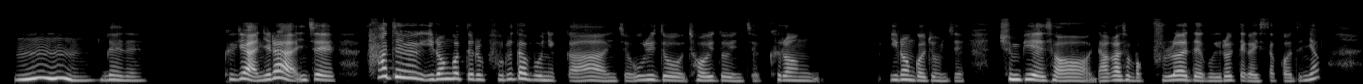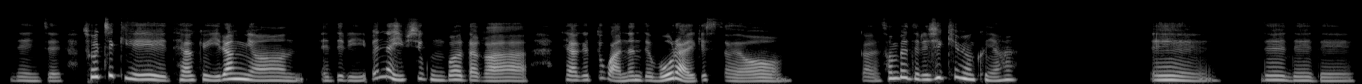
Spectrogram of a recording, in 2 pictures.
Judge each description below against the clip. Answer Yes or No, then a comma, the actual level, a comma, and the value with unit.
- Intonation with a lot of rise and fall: No, average, 4.6 semitones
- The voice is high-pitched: Yes, high, 195 Hz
